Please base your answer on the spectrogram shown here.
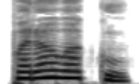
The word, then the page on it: ಪಾರ್ವಿಕೆ: kannada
